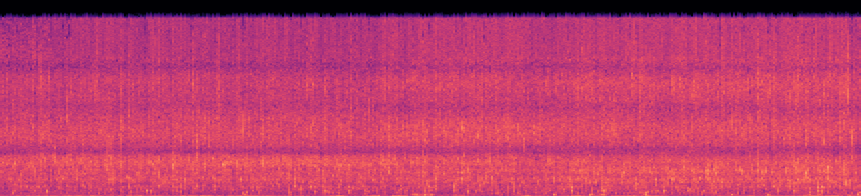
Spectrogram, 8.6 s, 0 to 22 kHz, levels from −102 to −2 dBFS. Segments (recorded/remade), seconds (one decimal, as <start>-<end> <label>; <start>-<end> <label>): 0.0-1.1 recorded; 1.1-1.8 remade; 1.8-3.6 recorded; 3.6-7.7 remade; 7.7-8.6 recorded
